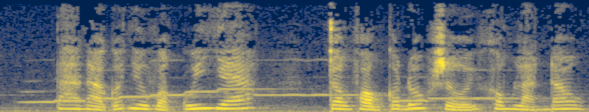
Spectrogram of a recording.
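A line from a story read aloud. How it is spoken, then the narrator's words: Soft laugh. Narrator (Vietnamese): Nhiễm Nhan khẽ cười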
